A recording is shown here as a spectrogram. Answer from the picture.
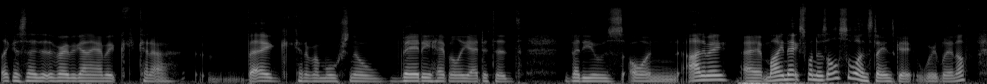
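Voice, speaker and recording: A Scottish accent at a fairly quick pace, in a very clean recording with a silent background. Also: woman, very deep, low pitch for a woman, ordinary pitch variation. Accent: deep Scottish. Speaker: anime video creator. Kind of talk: casual chat.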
